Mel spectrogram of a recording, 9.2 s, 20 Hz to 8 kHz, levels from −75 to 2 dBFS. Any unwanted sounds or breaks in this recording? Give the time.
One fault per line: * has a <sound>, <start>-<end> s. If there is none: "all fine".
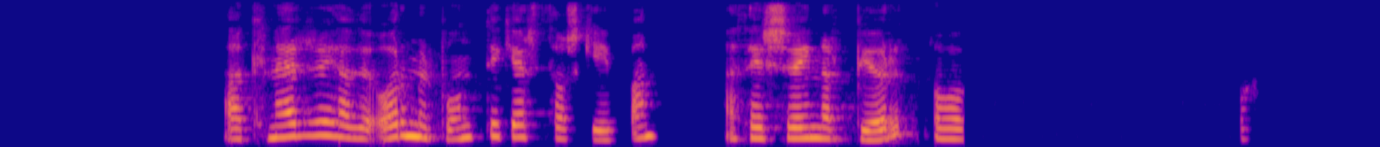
all fine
